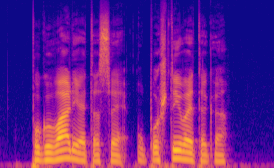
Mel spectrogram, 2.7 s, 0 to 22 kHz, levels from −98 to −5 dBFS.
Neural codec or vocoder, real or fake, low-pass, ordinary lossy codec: none; real; none; none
